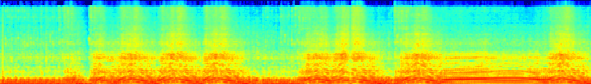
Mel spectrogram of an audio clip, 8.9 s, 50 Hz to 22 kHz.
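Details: 2006 Honda VFR800 V4 bought wrecked from Copart, first start after inner clutch basket repair: repeated throttle blips rise and fall cleanly, then a longer even hold; engine runs fine, exhaust still damaged.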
